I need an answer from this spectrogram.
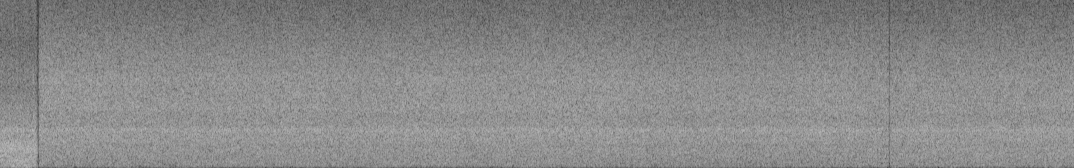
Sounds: hail

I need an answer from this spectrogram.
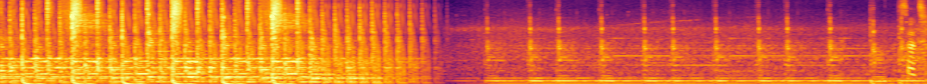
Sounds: music, speech

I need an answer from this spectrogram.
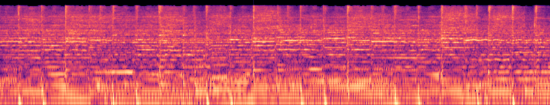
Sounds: grunge, music

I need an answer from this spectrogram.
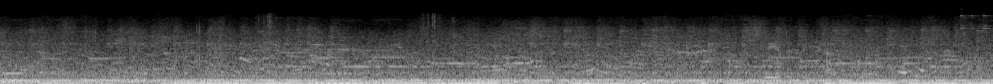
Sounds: speech, music

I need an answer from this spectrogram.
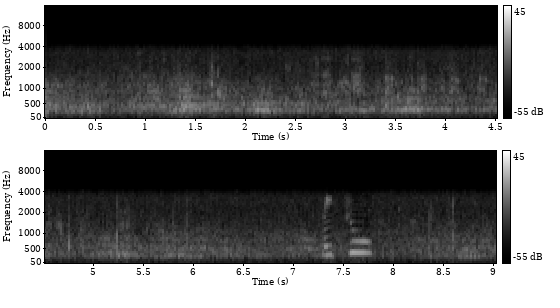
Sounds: speech, dog, animal, domestic animals

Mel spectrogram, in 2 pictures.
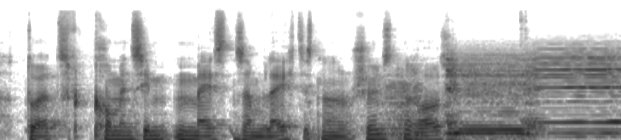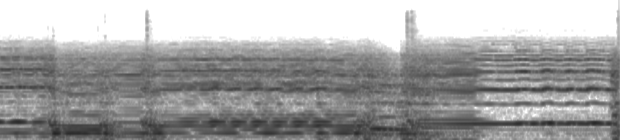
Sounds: tapping guitar

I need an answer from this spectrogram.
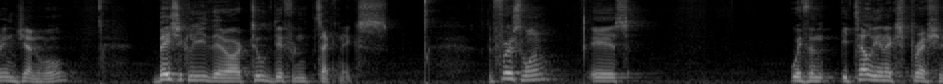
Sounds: speech

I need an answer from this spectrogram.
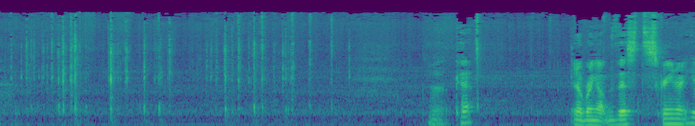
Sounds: speech

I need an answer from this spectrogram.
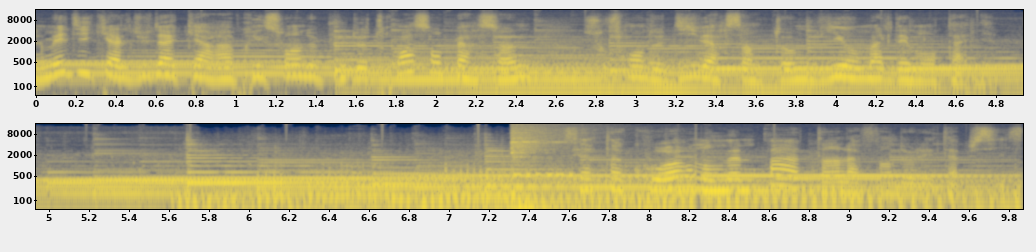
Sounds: music, speech

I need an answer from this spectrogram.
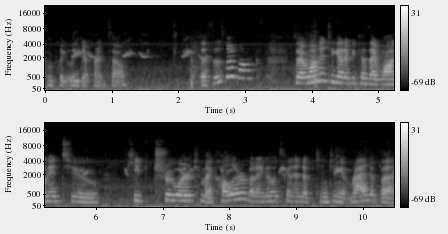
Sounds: bird, bird vocalization

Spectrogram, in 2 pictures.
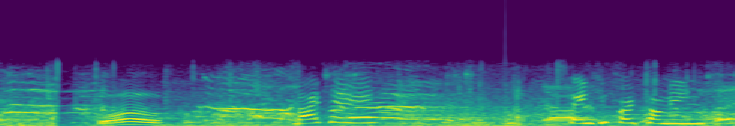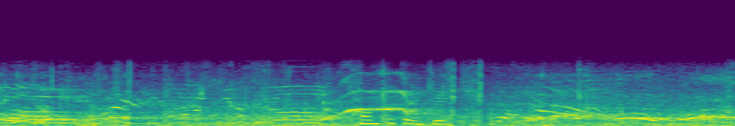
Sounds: speech

